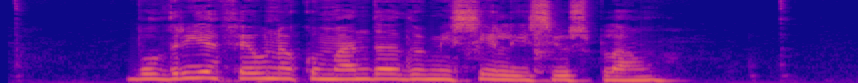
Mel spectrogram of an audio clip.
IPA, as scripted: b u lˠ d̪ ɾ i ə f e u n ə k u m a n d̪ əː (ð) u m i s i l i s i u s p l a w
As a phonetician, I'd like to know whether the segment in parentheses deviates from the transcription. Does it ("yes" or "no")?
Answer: no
